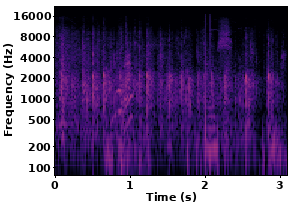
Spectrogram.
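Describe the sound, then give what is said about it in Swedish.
Scattered applause from a stage show audience, faint and patchy, with voices talking over the clapping. “En stor applåd.”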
